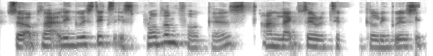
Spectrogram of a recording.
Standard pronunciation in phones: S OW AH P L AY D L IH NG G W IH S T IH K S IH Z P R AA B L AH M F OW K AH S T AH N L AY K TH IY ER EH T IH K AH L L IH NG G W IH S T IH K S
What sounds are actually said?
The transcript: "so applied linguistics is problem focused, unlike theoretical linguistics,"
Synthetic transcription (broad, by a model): S OW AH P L AY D L IH NG G W IH S T IH K S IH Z P R AA B L AH M F OW K AH S T AH N L AY K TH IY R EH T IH K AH L L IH NG G W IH S T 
